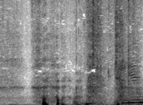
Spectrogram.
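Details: A Caucasian Shepherd Dog, possibly a Kangal, gives two deep, short woofs while a person nearby coaxes it to come closer.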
